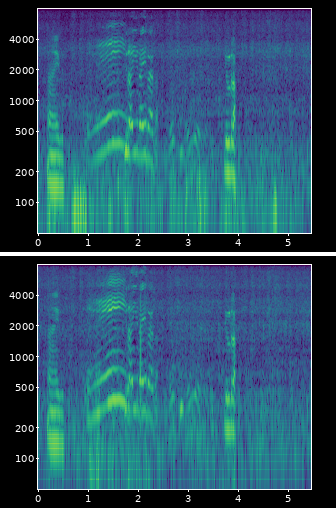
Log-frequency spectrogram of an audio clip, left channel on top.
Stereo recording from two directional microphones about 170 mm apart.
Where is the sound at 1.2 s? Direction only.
80° right.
